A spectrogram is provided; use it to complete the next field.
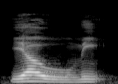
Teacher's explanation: ഈ വാവിന്റെ മഹ്റജ് രണ്ട് ചുണ്ടുകളാണ് യൗമി രണ്ട് ചുണ്ടുകൾ ഈ രണ്ടു ചുണ്ടുകളിൽ നിന്നും ഉച്ചരിക്കപ്പെടുന്ന വാവ് യൗ യൗ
